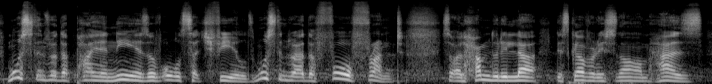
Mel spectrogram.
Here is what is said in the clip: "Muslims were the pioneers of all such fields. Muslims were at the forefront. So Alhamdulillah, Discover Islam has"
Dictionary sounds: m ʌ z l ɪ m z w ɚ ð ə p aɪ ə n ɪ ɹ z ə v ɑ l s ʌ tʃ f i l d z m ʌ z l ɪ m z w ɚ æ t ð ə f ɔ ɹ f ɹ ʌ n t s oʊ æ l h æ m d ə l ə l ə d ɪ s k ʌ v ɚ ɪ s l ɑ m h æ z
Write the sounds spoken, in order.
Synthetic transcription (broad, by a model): m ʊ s l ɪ m z w ɚ ð ə p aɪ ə n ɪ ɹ z ə v ɑ l s ʌ tʃ f i l d z m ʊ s l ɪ m z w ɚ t ð ə f ɔ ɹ f ɹ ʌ n t s oʊ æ l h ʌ m d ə l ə l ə d ɪ s k ʌ v ɚ ɪ s l ɑ m h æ z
